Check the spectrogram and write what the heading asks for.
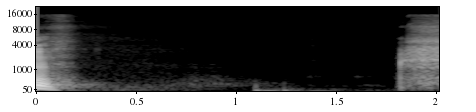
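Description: A short spoken "mm-hmm", then near silence, then a quick breath drawn in near the end just before speech starts again.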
